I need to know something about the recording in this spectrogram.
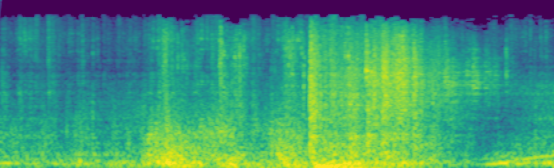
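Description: A car crashes and bumps hard over rocks.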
